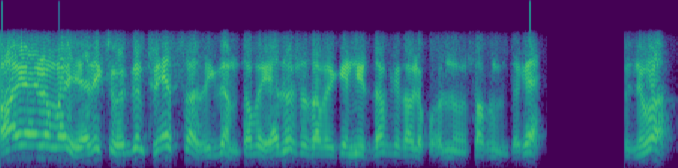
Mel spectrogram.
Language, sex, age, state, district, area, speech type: Nepali, male, 60+, West Bengal, Darjeeling, rural, conversation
